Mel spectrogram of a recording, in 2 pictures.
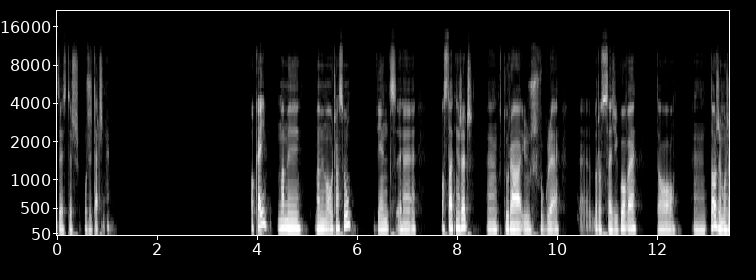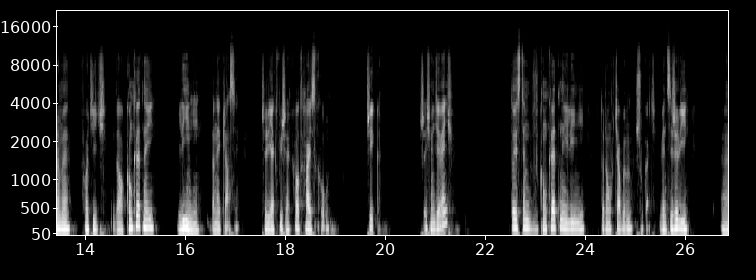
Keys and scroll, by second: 2.2 super+1, 12.5 ctrl+shift+n, 25.9 ctrl+shift+n, 25.9 shift+super+o.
